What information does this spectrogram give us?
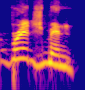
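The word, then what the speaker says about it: Bridgeman: Bridgerman. It's pretty good. Or Bridgman is how you'd say his name, along with Keith Mitchell, whom I hear is a good guy, but I loathe.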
